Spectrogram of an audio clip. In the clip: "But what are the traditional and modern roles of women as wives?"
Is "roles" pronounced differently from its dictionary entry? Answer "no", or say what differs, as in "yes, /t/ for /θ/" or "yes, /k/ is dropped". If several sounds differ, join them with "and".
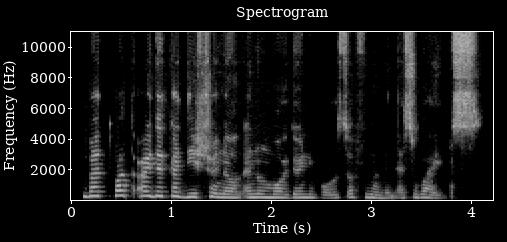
yes, /s/ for /z/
